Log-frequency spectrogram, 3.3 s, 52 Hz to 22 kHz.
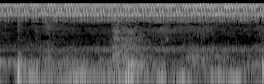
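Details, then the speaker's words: Dead Commodore 1084S monitor, sold as not working, case off, LED flashing: faint very high-pitched whine pulsing with a steady fast tick; suspected struggling flyback transformer, though other nearby transformers not ruled out. "it could be a Transformer or it sounds like a Transformer struggling but there's a few Transformer in the air and this vicinity is here so uh it it it most likely is the flyback"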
